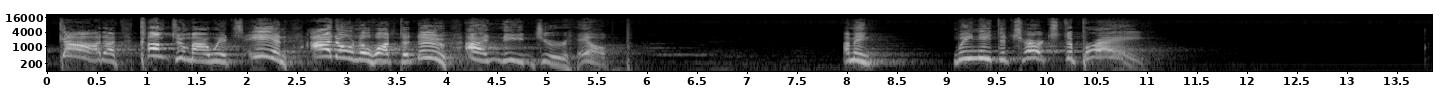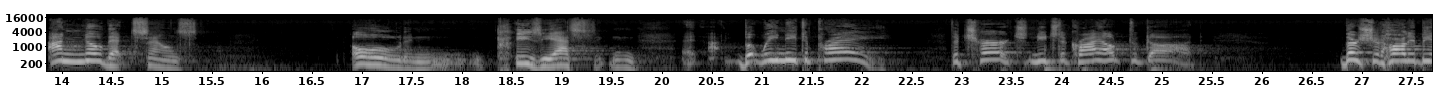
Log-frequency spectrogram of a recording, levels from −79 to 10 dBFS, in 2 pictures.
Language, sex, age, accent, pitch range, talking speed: English, male, 60-79, American, 160-270 Hz, 105 wpm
